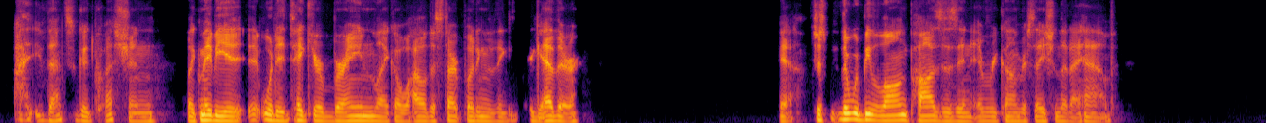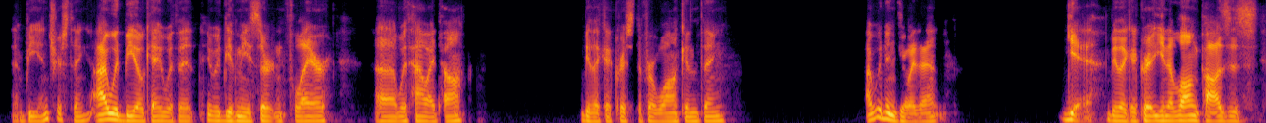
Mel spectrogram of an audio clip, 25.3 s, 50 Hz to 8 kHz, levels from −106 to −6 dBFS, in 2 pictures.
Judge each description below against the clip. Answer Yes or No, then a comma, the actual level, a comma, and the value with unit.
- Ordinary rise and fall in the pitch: No, narrow, 2.0 semitones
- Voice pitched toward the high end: No, low, 110 Hz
